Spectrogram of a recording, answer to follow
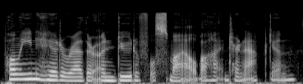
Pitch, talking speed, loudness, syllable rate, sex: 195 Hz, 180 wpm, -16 LUFS, 6.2 syllables/s, female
